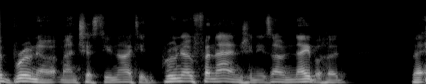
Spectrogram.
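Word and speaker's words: Fernandes: Bruno Fernanch in his own neighborhood. But he was here long before correct pronunciation became such an issue.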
